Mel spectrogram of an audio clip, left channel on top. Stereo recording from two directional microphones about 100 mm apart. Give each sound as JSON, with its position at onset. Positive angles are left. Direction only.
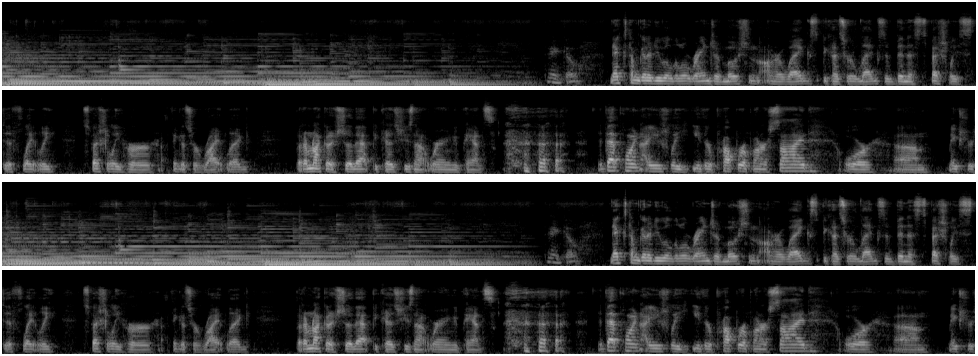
{"t": 0.0, "sound": "music", "side_deg": 0}
{"t": 6.0, "sound": "speech", "side_deg": -25}
{"t": 10.9, "sound": "speech", "side_deg": -5}
{"t": 11.7, "sound": "speech", "side_deg": -25}
{"t": 15.7, "sound": "speech", "side_deg": -5}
